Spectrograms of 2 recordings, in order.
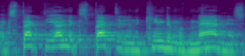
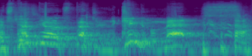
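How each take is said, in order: First: It is spoken in the speaker's ordinary voice. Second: It is spoken in a put-on imitation voice. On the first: "I'm not going to say it in his voice" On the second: "Can we hear it in his voice"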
